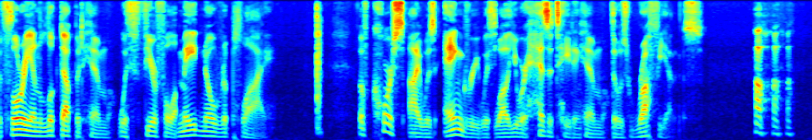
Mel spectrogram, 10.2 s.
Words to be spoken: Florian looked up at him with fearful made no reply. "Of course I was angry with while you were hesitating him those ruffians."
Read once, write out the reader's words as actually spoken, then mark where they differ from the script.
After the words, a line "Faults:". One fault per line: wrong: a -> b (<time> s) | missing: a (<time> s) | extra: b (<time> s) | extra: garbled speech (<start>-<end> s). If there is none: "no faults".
Florian looked up at him with fearful made no reply. "Of course I was angry with while you were hesitating him those ruffians."
Faults:
no faults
